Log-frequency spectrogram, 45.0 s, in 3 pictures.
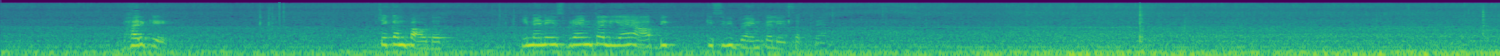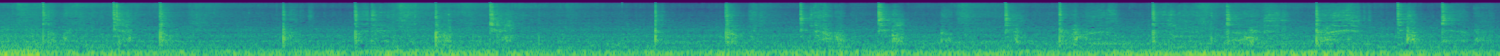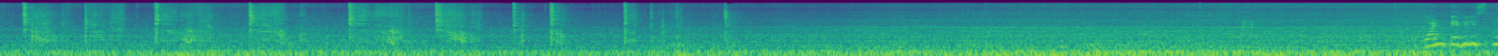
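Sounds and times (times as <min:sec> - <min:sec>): food sizzling: 0:00.0 - 0:44.9
metal skimmer scraping metal pan: 0:22.3 - 0:35.7.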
